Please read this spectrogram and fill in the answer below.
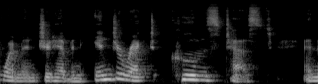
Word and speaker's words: Coombs: should have an indirect coombs test and that combs is spelled like a comb only it's got an extra o it's c-o-o-m b is in boy s and i'm sure that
